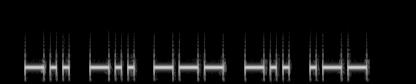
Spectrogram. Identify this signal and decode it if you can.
Morse code, heard as a keyed tone, about 19 wpm, 800 Hz. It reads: DDODW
